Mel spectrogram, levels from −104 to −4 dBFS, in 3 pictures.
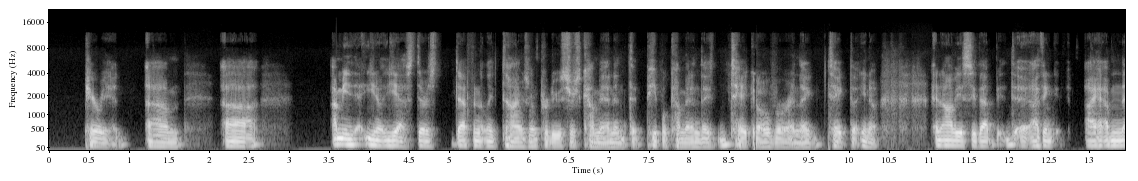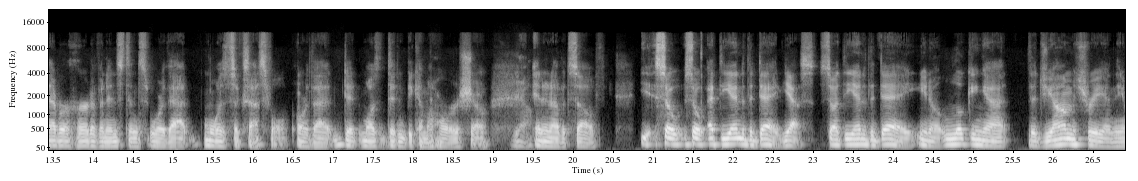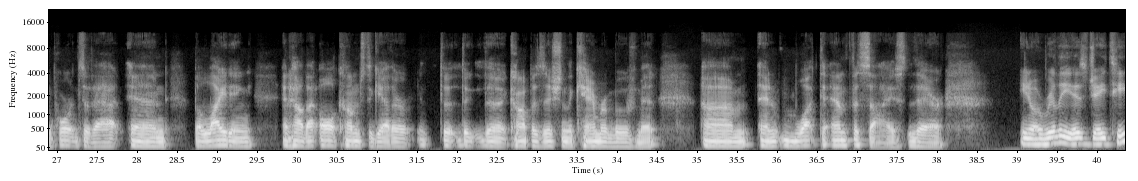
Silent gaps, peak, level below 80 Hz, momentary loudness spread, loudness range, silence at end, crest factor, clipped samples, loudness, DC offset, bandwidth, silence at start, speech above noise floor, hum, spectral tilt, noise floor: none; -4 dBFS; -46 dBFS; 10 LU; 4 LU; 0 s; 16 dB; under 0.1%; -20 LUFS; under 0.1%; 12.5 kHz; 0.45 s; 50 dB; none; -6.5 dB/octave; -70 dBFS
